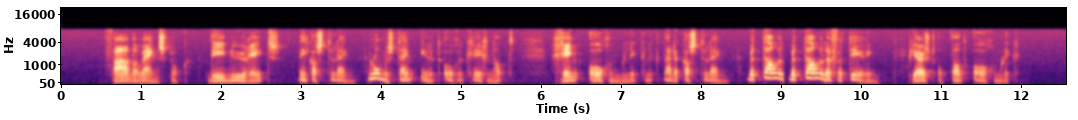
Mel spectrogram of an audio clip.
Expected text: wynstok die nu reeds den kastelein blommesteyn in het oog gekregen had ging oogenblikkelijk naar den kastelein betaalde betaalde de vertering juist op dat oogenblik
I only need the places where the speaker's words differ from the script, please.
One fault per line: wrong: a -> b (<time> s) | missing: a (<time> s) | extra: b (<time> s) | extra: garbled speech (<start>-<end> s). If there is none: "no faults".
no faults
